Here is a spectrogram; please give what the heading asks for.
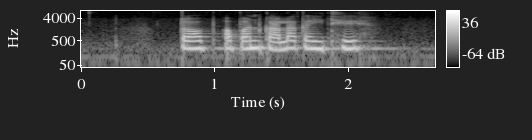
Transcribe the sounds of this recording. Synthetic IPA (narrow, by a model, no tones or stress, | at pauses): ʈɔpəpənkalakəit̪ʰe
